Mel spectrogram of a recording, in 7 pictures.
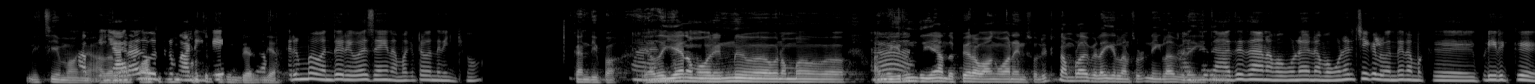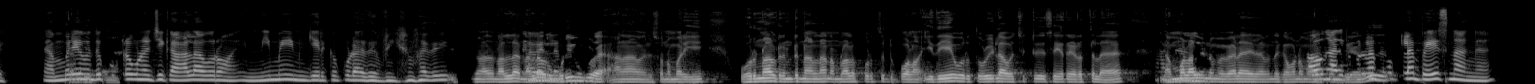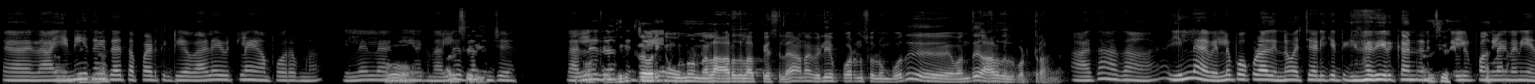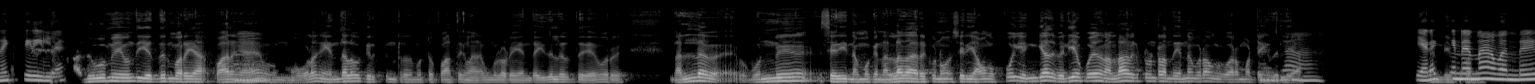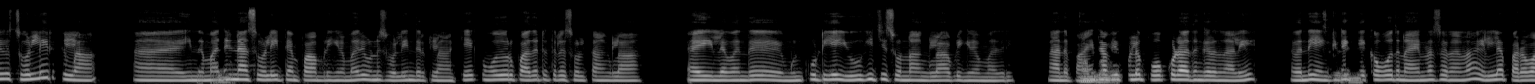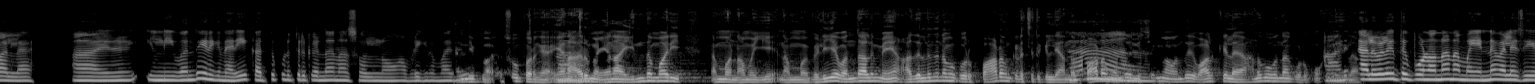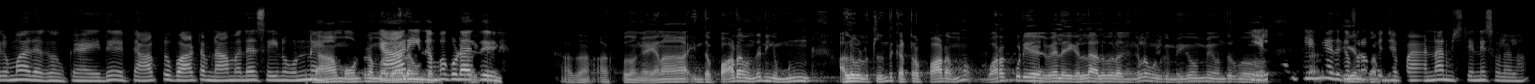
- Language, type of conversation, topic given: Tamil, podcast, விமர்சனங்களை நீங்கள் எப்படி எதிர்கொள்கிறீர்கள்?
- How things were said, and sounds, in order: other background noise; in English: "ரிவர்ஸ்"; other noise; drawn out: "நம்ம"; laughing while speaking: "அப்டிங்கிற மாதிரி"; laughing while speaking: "எதாவது இருக்கானு நெனச்சு"; "சொல்லிருப்பாங்களா" said as "செல்லிருப்பாங்களா"; laugh; background speech; in English: "பாயிண்ட் ஆஃப் வியூ"; drawn out: "ஆ"; in English: "டாப் டூ பாட்டம்"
